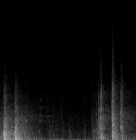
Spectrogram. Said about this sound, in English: Well, man, do you have to tear my door down?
